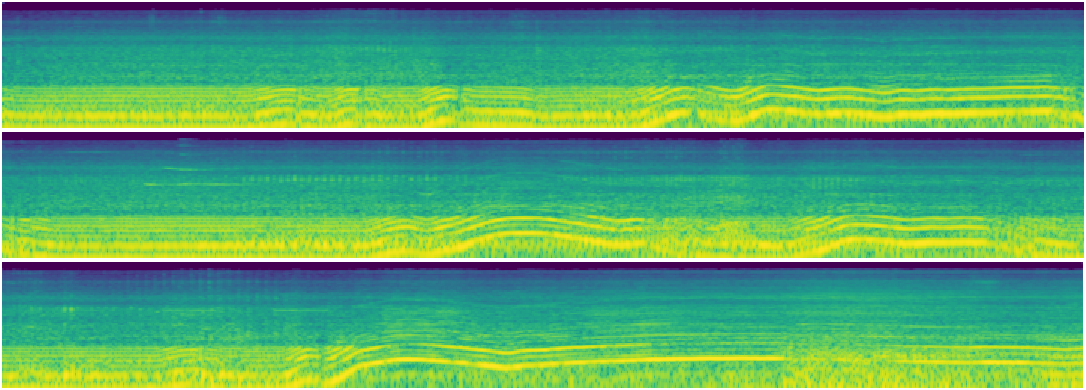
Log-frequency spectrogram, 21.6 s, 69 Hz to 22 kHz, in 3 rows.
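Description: Kawasaki ZX-25R's 250 cc inline-four engine revving up and falling back again and again under short throttle blips while riding at low speed, its pitch swinging up and down in quick swells, with a deeper dip and climb about two-thirds of the way through.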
